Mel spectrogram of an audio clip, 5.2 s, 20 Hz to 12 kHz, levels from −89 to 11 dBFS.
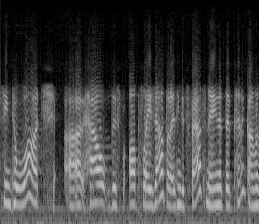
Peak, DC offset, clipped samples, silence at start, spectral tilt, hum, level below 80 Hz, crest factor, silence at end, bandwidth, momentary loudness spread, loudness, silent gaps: -4 dBFS; under 0.1%; under 0.1%; 0 s; -6 dB/octave; 60 Hz at -50 dBFS; -50 dBFS; 16 dB; 0 s; 8.2 kHz; 7 LU; -19 LUFS; none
